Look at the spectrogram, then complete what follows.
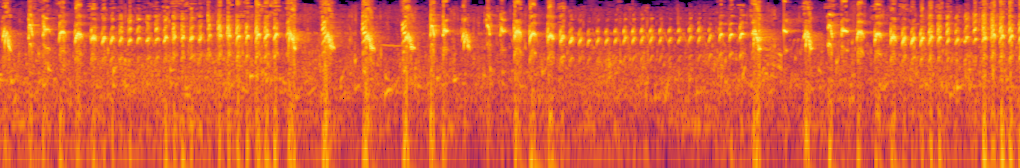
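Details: Harsh, melodious master song of a small songbird for training shamas and magpie-robins: a near-continuous stream of rapid high chips and short trills, sustained for several seconds with little pause.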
